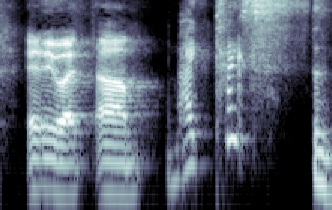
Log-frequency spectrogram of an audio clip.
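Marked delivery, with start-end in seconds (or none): 1.2-2.2 spoken with a lisp. Imagining a boxer punching a cactus: Mike Tyson impression. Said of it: "I can't do a very good Mike Tyson".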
